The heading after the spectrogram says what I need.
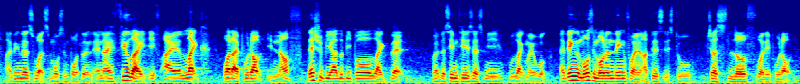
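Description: A man's voice: mid-range voice, slight background noise. A young adult man with a Singaporean accent and light Singlish touches, talking casually as a singer-songwriter in an interview.

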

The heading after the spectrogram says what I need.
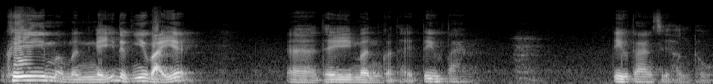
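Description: Southern Vietnamese monk giving a dharma talk. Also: male voice, medium pitch, unhurried, creaky, a little mellow, a little hiss or hum. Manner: conversational, rhetorical questions, frequent "à" fillers. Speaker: Buddhist monk teacher.

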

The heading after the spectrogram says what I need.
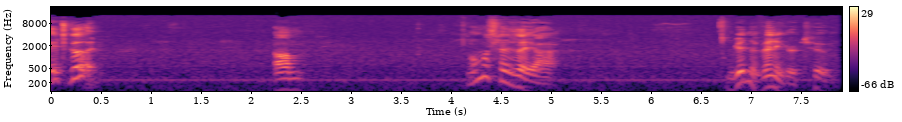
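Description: A man with clogged sinuses casually reviewing a hot sauce on his channel, rambling with ums and clearing his throat often. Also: medium pitch, huge pitch swings, slow pace, long pauses, pushed and bright, slight background noise, low-quality recording.

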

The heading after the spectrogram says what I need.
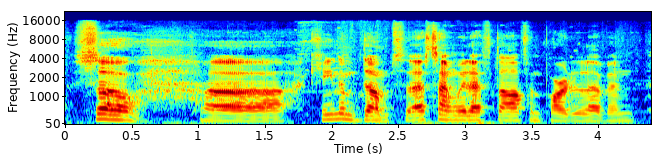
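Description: A man's voice: medium pitch, measured pace, a bit bright, soft background music. Tired, profane male gameplay commentator. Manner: rambling, profane, joking. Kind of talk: casual let's-play recap.

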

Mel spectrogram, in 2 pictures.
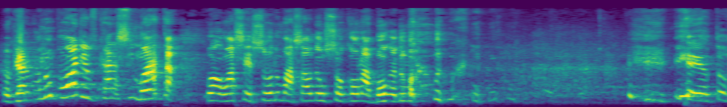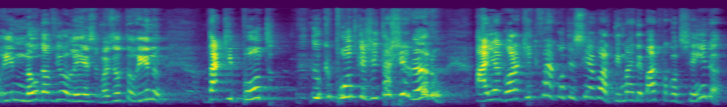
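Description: Stand-up comedian, crowd work, profane and teasing, lively swings from hushed asides to loud bursts. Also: male voice, very high-pitched, a little fast, slight background noise. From Vitória, Brazil. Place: comedy stage before a live audience.

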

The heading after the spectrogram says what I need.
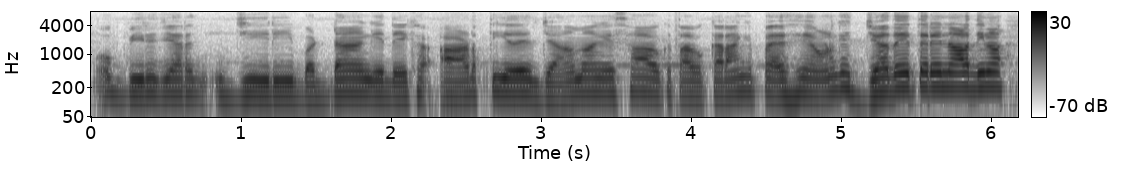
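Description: A man's voice: on the high side, moderate pace, lightly acted. A man with a Punjabi accent playing a young farmer in debt, pleading and making excuses to put off paying. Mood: evasive. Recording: dull dry lo-fi recording.

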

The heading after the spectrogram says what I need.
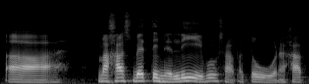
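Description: A young man excitedly telling his friends' vlog story about a trip to a football club, casual and swearing lightly. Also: medium pitch, a little fast. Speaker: football vlogger.

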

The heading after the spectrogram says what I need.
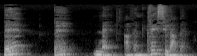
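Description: A woman teaching a handwriting lesson to first graders, speaking slowly and spelling words out letter by letter. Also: mid-range voice, animated, warm tone. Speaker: primary school teacher. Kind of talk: slow handwriting lesson for young children.

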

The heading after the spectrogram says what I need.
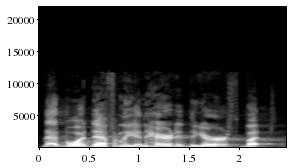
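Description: A middle-aged pastor delivers an earnest sermon at a pulpit microphone. His voice sits at an ordinary male pitch and rings out with the long reverb of a church sanctuary. He moves easily into storytelling asides. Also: fairly quick, a little hiss or hum.

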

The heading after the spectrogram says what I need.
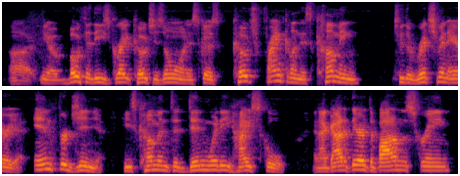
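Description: A man hosting a podcast over a video call, friendly, with hesitant restarts. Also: on the high side. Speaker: podcast host. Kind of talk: casual interview chat.

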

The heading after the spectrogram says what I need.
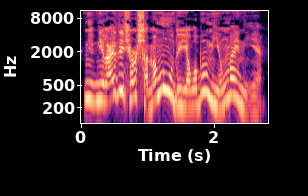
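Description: A woman's voice: sits high, big pitch swings, brisk, darkish tone, no room sound, clean studio sound. A woman, ranting comedically as a video commentator and firing off exasperated rhetorical questions. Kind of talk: comedic rant.

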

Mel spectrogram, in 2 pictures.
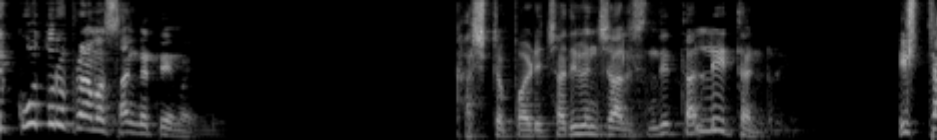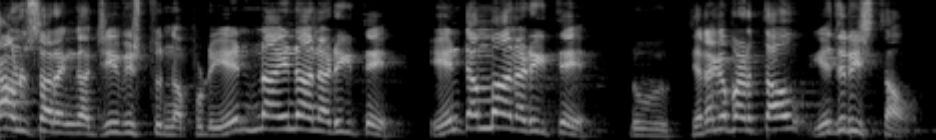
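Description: A man's voice: sits high, fairly bright tone. A man from India preaching a sermon, acting out quarrels between young people and their parents in different voices. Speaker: pastor.

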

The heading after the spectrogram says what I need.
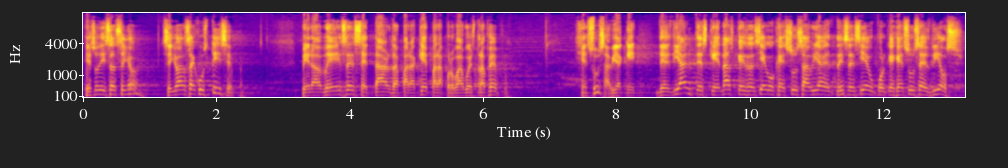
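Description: A Pentecostal pastor, preaching a sermon and peppering it with rhetorical questions to the congregation. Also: male voice, on the high side, moderate pace, a bit bright. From Peru. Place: church hall. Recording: echoey church hall.

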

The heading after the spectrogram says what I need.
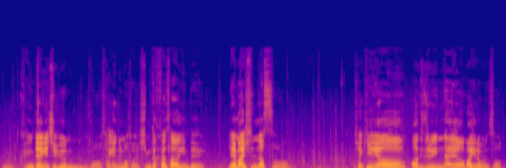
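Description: A man streaming a horror game live, chatting and joking with viewers, dropping to mumbles and then yelling in excitement. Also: medium pitch, fast talker, a little hiss or hum.

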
